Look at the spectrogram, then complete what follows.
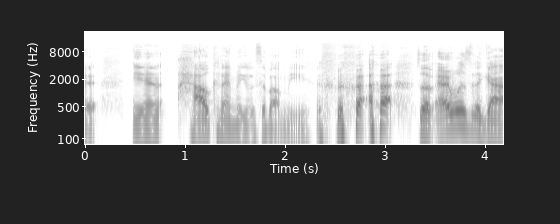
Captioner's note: laughs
